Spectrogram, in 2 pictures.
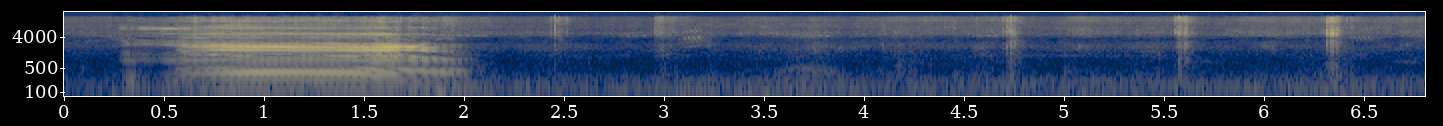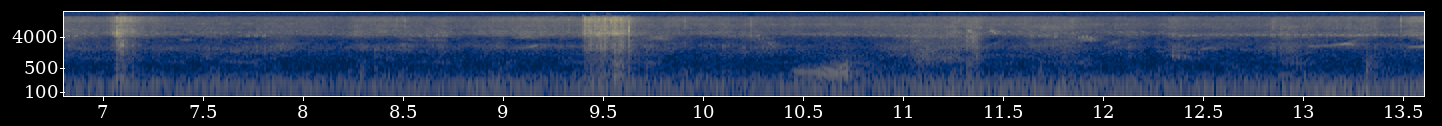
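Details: A cow eating grass gives a single loud, rich moo lasting under two seconds, bending up then down in pitch, then the recording settles into low background hum with faint tearing and chewing clicks from grazing.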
